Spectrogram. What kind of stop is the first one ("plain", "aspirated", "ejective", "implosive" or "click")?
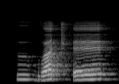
plain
